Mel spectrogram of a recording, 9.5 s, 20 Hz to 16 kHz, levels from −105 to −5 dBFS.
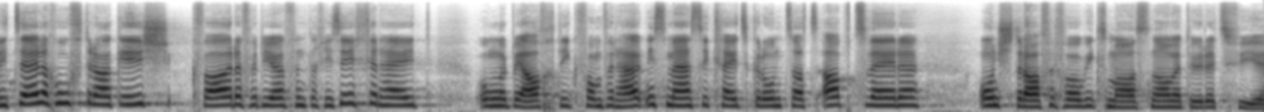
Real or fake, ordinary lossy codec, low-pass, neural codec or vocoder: fake; none; 14.4 kHz; autoencoder, 48 kHz, 32 numbers a frame, DAC-VAE, trained on Japanese speech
